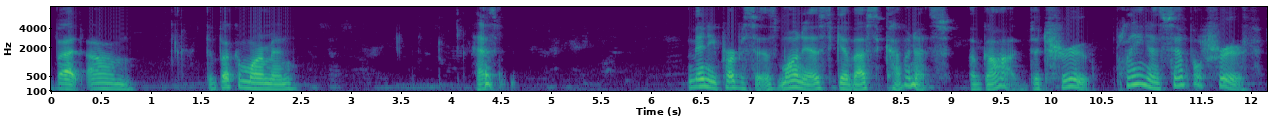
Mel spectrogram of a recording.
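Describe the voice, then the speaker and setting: A creaky, gravel-edged voice at a middling pitch shares scripture with listeners. The delivery is homespun and informal, moving between reading aloud and loose, rambling explanation with small check-ins along the way. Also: expressive, slow, long pauses, a little mellow. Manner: informal, folksy, checks in with "okay?". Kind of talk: scripture read aloud with casual, rambling commentary.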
